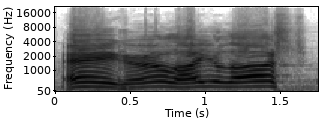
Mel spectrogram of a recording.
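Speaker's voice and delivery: high, loud shout to get attention. Acted. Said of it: "he shouts".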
